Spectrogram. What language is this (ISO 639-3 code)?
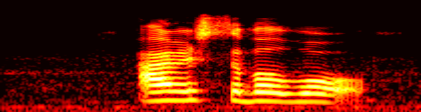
eng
